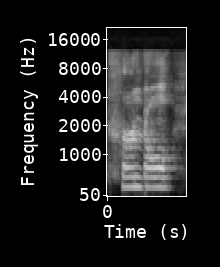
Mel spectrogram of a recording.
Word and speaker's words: Colonel: Like Colonel, for example, took the Italian spelling, but the French pronunciation. So that's why it sounds like there's an R in there.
